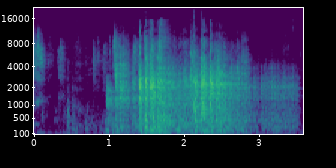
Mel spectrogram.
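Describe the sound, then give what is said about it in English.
Dice clatter and rattle in a hand, starting with a few light clicks and building into a dense, continuous shaking for a couple of seconds before stopping abruptly. Fairly loud, no voices. “From the dice sound in his hand.”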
